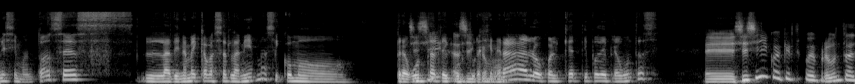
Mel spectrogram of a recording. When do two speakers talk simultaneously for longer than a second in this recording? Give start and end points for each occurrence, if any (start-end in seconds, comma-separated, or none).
4.1-5.3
